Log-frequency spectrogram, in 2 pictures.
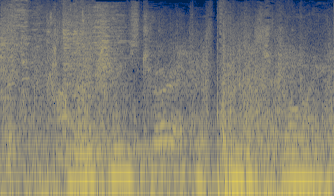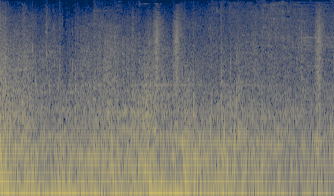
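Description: Fantasy battle sound effects clash and whoosh.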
